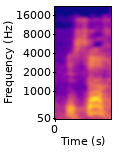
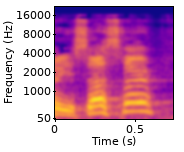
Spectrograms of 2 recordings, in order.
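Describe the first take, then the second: First: The name is said with one s sound. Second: The name is said with two s sounds. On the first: "The first time with one sin" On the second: "the second time with two sins"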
